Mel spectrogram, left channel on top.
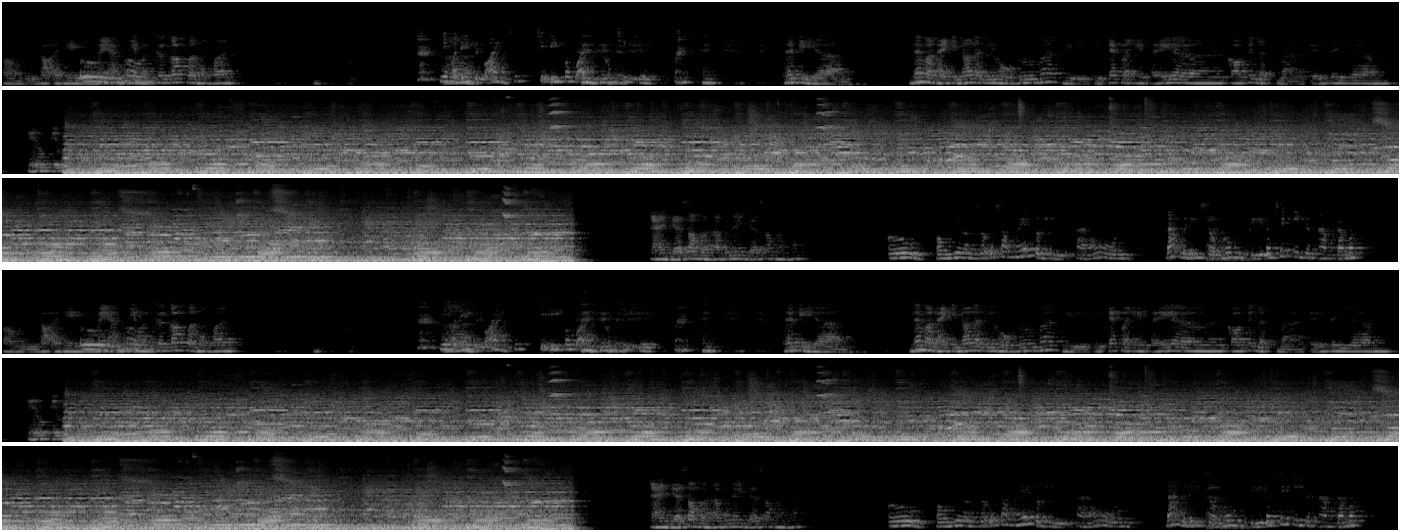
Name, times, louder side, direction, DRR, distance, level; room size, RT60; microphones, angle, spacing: voice 1, 0.0-2.5 3.4-3.5 4.4-4.7 5.7-6.4 7.0-8.5 9.1-13.9 14.2-17.2 17.5-21.0 21.5-23.1 24.1-25.2 34.4-35.9 40.0-40.3, equal, 10° right, 0 dB, 6.9 m, -43 dB
voice 2, 0.8-1.6 4.1-5.9 6.2-6.5 6.7-6.9 22.4-23.4 24.2-27.2 27.5-28.8 29.5-31.3 31.6-33.6 36.8-39.2 39.6-41.5, left 1 dB, 45° left, 2 dB, 4.8 m, -42 dB
sound 1, 14.6-33.7, left 1 dB, 10° left, 1.0 m, -24 dB
13.0 x 11.0 x 5.1 m, 0.37 s
head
